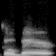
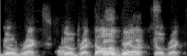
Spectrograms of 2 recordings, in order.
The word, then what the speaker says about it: Gobrecht: And then seeing guys like Eli Gobert, or I think I'm mispronouncing his name. Gobrecht.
